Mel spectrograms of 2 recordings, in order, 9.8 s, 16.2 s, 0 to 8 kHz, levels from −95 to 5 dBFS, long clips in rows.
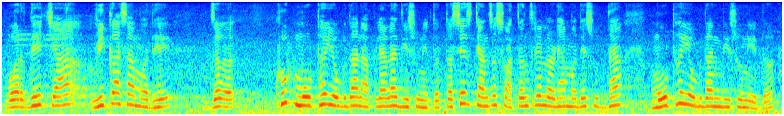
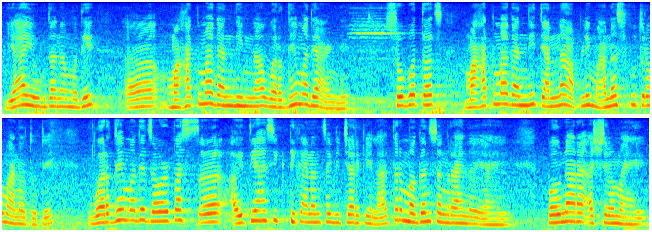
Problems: constant background noise, background conversations at intervals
